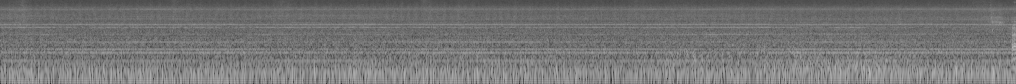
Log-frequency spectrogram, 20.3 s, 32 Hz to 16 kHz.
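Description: A Nimbus Huey UH-1 model helicopter flying, giving a steady, continuous motor whine and rotor drone at constant loudness with no talk.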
